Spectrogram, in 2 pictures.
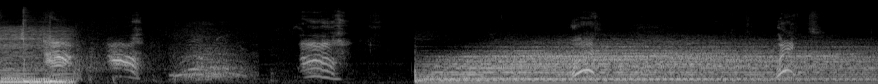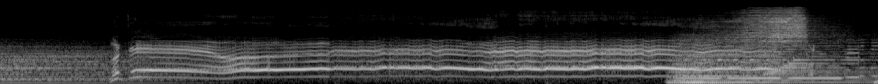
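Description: The band's rock track breaks off, leaving a few short gliding vocal sounds. About four seconds in, a gong is struck once and rings, slowly fading. About ten seconds in, a long sung "Oh" is held over it, and the full band crashes back in near the end.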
